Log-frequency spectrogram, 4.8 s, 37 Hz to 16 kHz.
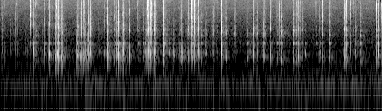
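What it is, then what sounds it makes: Plastic detangling brush. Long nails scratch and strum the plastic teeth of a round pink and yellow plastic detangling brush with a hollow shell. Quick, dry plastic clicks and scrapes come in uneven bursts with bright crackle and a midrange rattle around 770 Hz. Each stroke dies away almost instantly over a faint steady low hum.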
